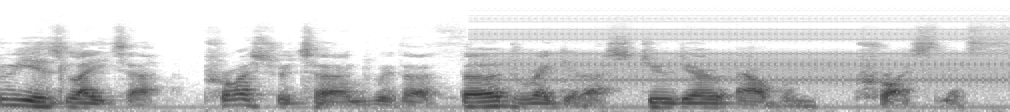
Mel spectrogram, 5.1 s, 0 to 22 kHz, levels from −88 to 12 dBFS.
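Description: From 2.34 s to the end, linear timecode from a neighbouring track or cable leaks into the speech path. That is timecode bleed. The code is a square wave that flips between two pitches, near 1 kHz and 2 kHz, with a rhythm that fits 30-frame timecode. It sits roughly 25 dB below the speech, so a steady, chattering warble runs behind the voice for the rest of the clip.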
